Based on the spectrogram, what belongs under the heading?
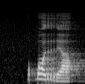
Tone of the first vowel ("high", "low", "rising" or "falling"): high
